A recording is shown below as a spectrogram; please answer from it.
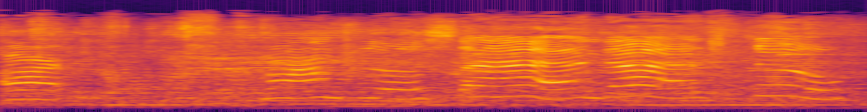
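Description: A young girl singing, her voice gliding and wavering up and down in pitch.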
